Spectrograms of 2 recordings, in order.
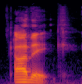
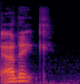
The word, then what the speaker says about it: Alnwick: How do you pronounce that? I don't know how to pronounce that. – Alnwick. – Northumberland. Annick. Is it Annick? I think it's Annick, isn't it? Northumberland.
